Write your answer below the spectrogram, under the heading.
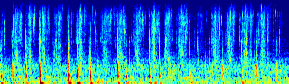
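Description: A hand squeezing and kneading minced raw chicken breast with salt koji, grated ginger and garlic in a plastic bowl. It makes a quick series of wet squishes, about three or four a second.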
